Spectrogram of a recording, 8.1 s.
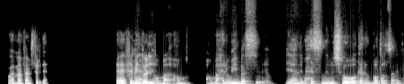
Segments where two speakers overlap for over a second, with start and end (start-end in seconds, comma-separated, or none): none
